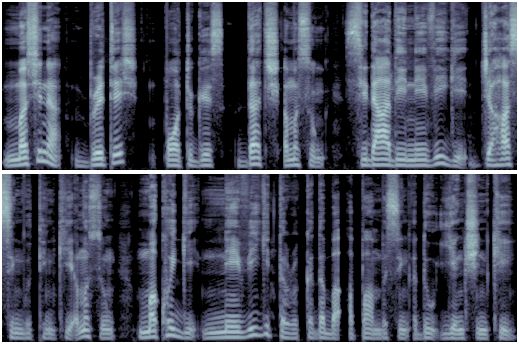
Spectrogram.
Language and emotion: Manipuri, neutral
